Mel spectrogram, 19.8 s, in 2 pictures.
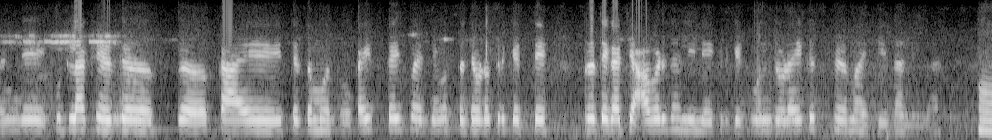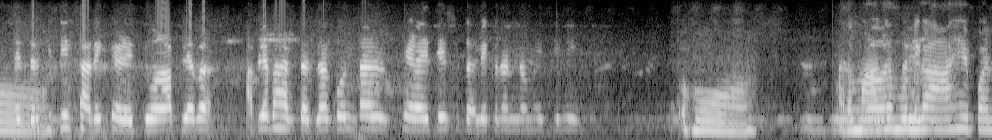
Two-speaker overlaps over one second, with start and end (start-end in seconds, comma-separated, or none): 18.0-19.3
